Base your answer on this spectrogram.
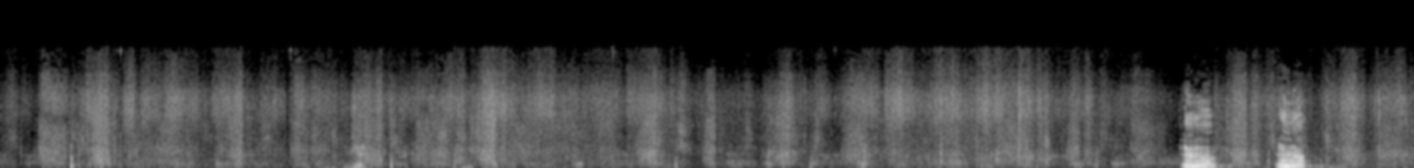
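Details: Squiggy, a rescued basset hound adopted through Arizona Basset Hound Rescue in Phoenix, is chased in play on a small patch of grass. Soft rustling footsteps lead to two loud, deep barks close together near the end.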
